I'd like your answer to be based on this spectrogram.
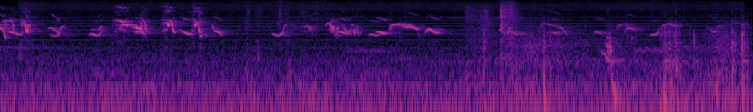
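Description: A young hen kept in a pigeon coop gives soft, quick clucks and high peeping calls in scattered bursts, faint and fairly close, with a few light knocks near the end.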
